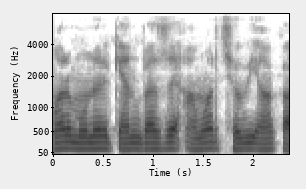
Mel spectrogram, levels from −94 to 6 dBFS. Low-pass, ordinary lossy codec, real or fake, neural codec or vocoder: 7.2 kHz; AAC, 48 kbps; real; none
